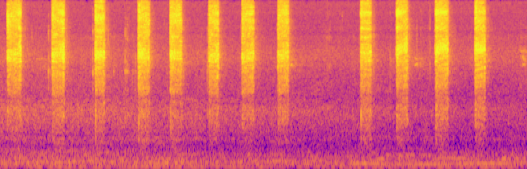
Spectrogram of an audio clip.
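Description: Aerosol spray paint on a brake caliper, about a dozen short hissing bursts in a steady rhythm, close and fairly loud over a low background.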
